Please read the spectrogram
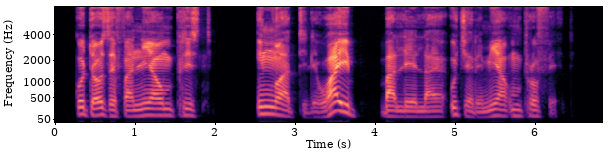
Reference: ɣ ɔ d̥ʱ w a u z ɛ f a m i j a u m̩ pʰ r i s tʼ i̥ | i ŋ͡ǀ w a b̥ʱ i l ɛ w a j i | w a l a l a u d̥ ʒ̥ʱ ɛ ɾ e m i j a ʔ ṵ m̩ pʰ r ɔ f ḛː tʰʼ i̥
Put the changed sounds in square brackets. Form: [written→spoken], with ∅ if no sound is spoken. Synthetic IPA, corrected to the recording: ɣ ɔ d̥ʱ w a u z ɛ f a [m→n] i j a u m̩ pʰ r i s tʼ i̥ | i ŋ͡ǀ w a [b̥ʱ→d̥ʱ] i l ɛ w a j i | [w→β] a l [a→ɛ] l a u d̥ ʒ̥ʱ ɛ ɾ e m i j a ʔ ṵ m̩ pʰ r ɔ f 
